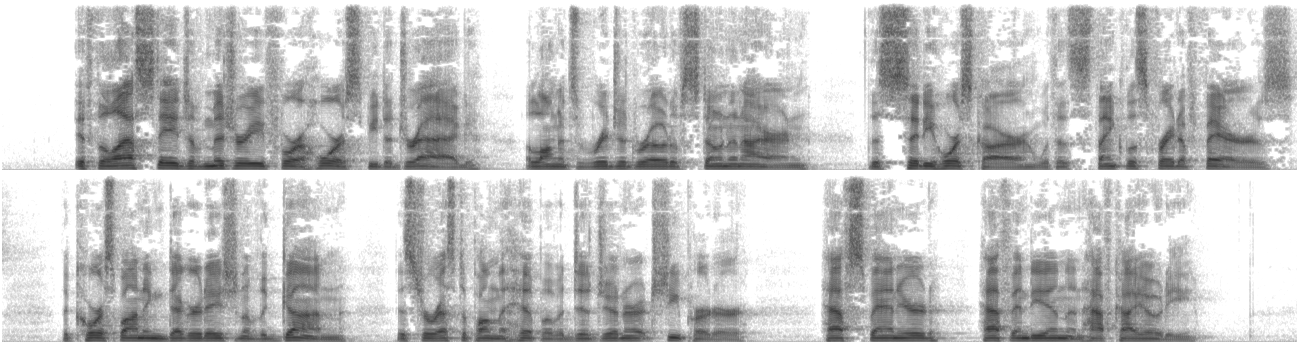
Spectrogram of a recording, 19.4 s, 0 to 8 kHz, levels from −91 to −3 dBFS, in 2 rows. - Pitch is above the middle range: No, low, 100 Hz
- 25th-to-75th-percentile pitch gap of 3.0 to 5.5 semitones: No, narrow, 2.5 semitones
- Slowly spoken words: No, average, 165 wpm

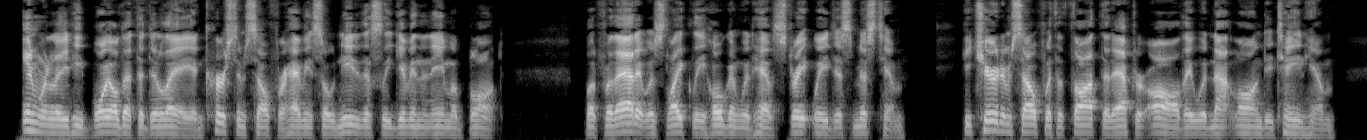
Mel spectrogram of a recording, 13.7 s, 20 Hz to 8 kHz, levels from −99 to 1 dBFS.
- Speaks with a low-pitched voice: Yes, low, 115 Hz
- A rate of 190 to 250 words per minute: Yes, average, 195 wpm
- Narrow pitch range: Yes, narrow, 2.2 semitones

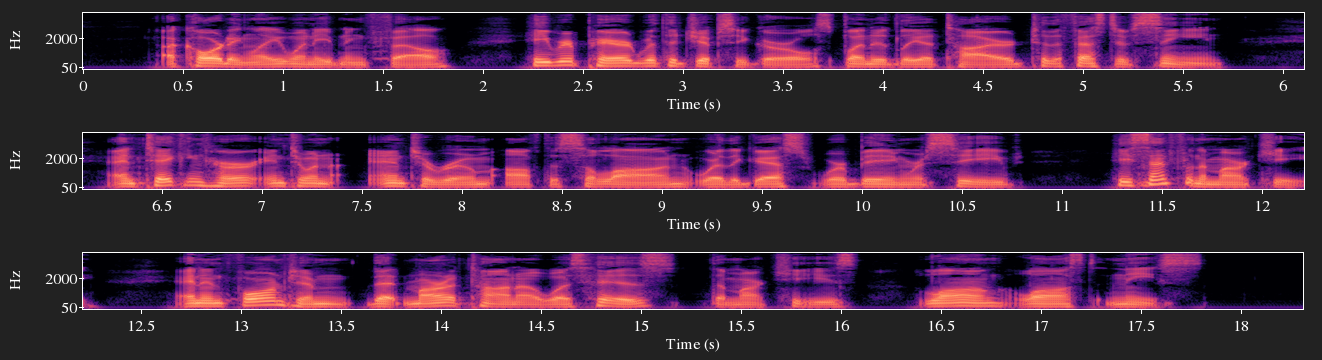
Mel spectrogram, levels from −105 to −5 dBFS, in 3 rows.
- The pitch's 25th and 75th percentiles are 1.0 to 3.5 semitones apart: No, average, 4.4 semitones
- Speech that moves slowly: No, average, 160 wpm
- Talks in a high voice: No, very low, 95 Hz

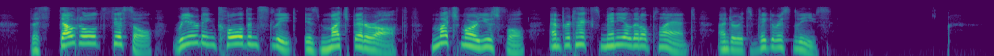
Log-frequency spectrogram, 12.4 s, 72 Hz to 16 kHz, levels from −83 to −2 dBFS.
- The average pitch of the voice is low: No, medium, 185 Hz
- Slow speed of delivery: Yes, slow, 125 wpm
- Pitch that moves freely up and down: Yes, wide, 7.4 semitones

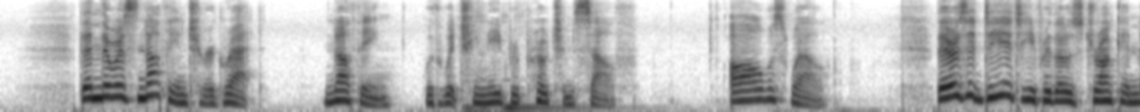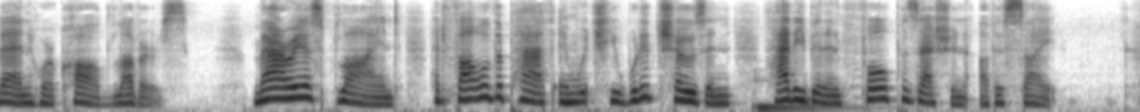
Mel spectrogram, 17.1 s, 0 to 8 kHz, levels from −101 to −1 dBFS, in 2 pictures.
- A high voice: Yes, high, 195 Hz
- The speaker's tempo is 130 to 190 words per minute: Yes, average, 170 wpm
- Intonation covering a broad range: Yes, wide, 6.5 semitones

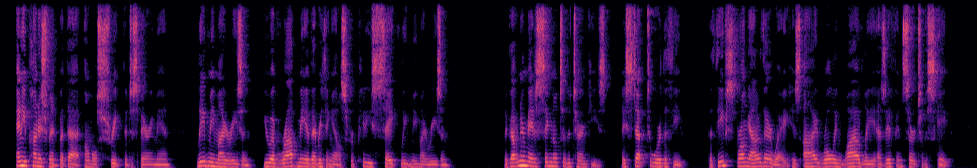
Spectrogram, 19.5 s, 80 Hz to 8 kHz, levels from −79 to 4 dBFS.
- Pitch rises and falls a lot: No, average, 3.8 semitones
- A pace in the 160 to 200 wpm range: Yes, average, 175 wpm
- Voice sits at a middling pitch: Yes, medium, 165 Hz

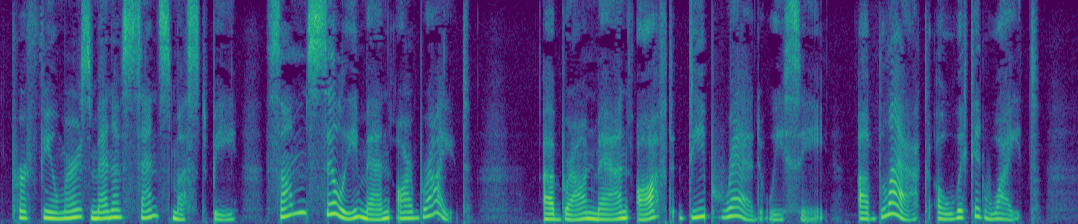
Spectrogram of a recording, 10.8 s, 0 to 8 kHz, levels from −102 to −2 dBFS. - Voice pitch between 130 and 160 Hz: No, high, 225 Hz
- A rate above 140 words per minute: No, slow, 135 wpm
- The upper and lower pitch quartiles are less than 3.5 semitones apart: No, wide, 5.5 semitones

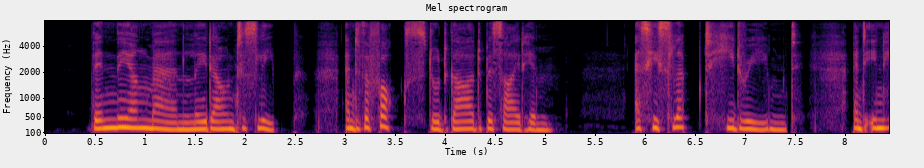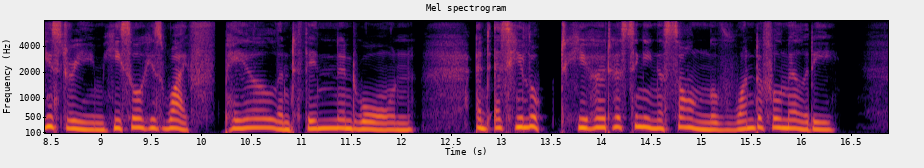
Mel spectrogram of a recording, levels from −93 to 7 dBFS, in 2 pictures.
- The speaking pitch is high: Yes, high, 205 Hz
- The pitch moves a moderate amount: Yes, average, 3.2 semitones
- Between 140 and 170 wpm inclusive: Yes, average, 165 wpm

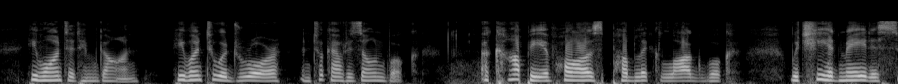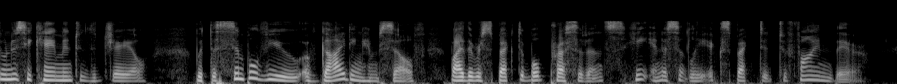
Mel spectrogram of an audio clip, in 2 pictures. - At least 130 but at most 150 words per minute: No, average, 170 wpm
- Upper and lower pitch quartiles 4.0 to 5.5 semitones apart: No, average, 3.5 semitones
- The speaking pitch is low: No, medium, 180 Hz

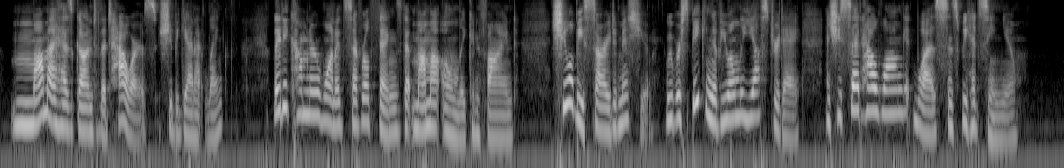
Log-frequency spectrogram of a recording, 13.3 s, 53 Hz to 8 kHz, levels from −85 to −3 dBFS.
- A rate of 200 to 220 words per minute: Yes, fast, 205 wpm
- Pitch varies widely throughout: Yes, wide, 7.7 semitones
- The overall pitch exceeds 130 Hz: Yes, high, 190 Hz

